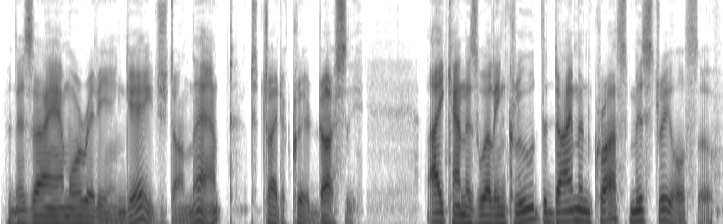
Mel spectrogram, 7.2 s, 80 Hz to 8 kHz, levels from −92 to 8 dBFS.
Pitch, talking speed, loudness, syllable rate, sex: 105 Hz, 190 wpm, -20 LUFS, 5.6 syllables/s, male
